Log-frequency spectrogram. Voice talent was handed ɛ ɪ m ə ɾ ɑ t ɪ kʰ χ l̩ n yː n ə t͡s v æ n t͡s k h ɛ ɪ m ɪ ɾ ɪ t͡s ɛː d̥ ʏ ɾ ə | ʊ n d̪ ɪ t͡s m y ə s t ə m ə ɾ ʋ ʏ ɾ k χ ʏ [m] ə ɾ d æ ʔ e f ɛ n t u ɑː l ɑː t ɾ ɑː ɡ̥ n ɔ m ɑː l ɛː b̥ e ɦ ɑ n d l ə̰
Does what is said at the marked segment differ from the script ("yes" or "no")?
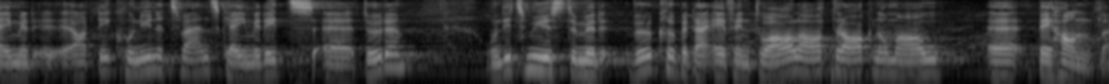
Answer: yes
